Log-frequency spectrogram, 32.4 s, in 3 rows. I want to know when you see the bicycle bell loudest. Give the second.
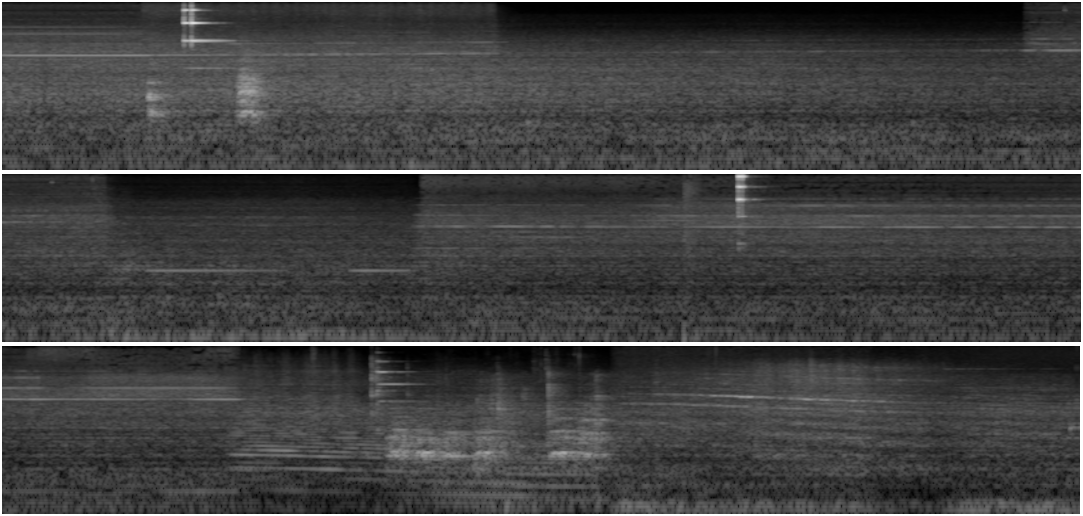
2 s.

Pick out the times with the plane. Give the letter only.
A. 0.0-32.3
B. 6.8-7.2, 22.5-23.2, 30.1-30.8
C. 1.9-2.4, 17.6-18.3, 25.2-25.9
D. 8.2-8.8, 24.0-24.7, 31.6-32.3
A.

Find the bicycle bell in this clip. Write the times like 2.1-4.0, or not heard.
1.9-2.4, 17.6-18.3, 25.2-25.9.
